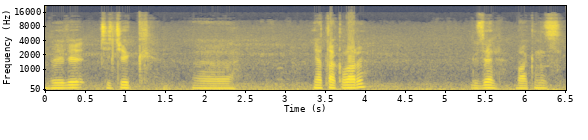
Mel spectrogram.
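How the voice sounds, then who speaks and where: A man with a medium pitch speaks at a very slow pace, leaving long, frequent pauses and keeping his intonation fairly even. Noticeable background noise runs underneath. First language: Russian or Bashkir (speaking Turkish). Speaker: travel vlogger. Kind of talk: casual walking tour vlog. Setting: outdoors. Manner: halting, many fillers.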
